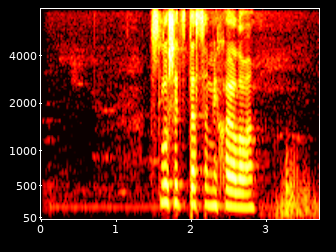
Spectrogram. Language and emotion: Russian, neutral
